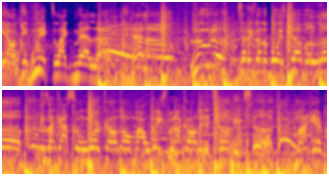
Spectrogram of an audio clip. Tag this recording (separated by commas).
Pop music, Music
